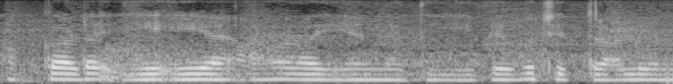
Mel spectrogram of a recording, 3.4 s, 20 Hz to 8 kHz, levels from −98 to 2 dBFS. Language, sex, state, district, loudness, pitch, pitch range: Telugu, female, Andhra Pradesh, Sri Satya Sai, -17 LUFS, 190 Hz, 185-195 Hz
